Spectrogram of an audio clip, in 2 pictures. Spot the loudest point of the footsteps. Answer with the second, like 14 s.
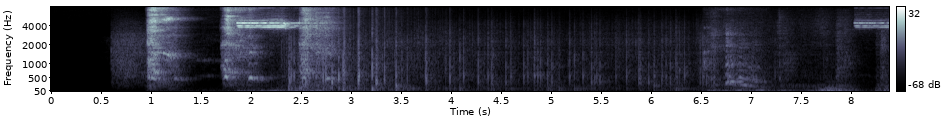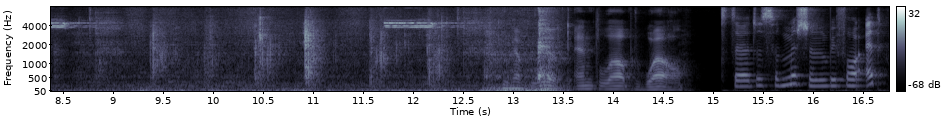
11 s.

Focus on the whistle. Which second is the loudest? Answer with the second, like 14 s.
2 s.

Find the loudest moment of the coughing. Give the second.
1 s.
